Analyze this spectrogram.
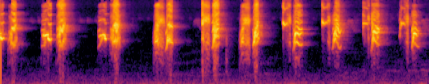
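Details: A long-tailed shrike sings, recorded as a model for teaching other shrikes. A rapid run of scratchy, high chirps and squeaks comes about two per second with uneven spacing.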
